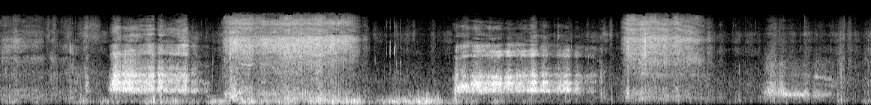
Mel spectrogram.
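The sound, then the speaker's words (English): Slow, deep breathing in the evening, heard as a few long, airy hisses of air, each lasting one to two seconds and separated by quieter pauses, with no talking. “Oh, there's nothing like a deep breath in the evening.”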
